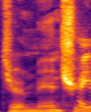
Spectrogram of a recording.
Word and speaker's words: gematria: Yeah, Pronounce it's like it. How gematria.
